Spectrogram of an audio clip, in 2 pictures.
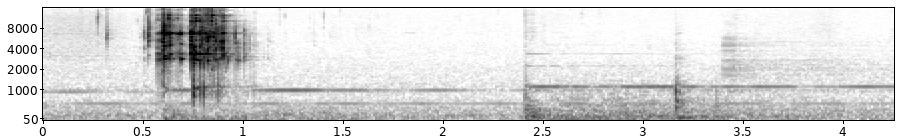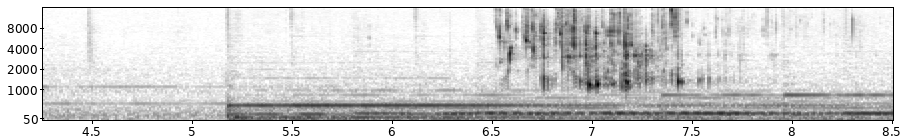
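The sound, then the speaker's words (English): Ice clinks sharply into a glass, then a spirit pours steadily over it with a soft splashing rush, followed by a few bright crackles and clinks as the ice settles. Fairly quiet. “Would you like that poured over ice?”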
